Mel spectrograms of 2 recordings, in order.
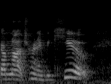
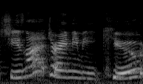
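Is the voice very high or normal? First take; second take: normal; very high. First: It is said in a normal voice. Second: It is said in a very high voice.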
